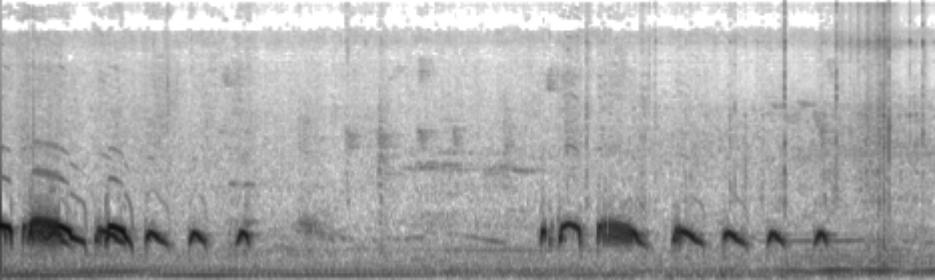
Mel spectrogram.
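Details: Spotted dove lure cooing meant to attract other doves: a run of soft arched coos that fades, a quiet gap of about three seconds with faint low background hum, then another phrase of similar coos.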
